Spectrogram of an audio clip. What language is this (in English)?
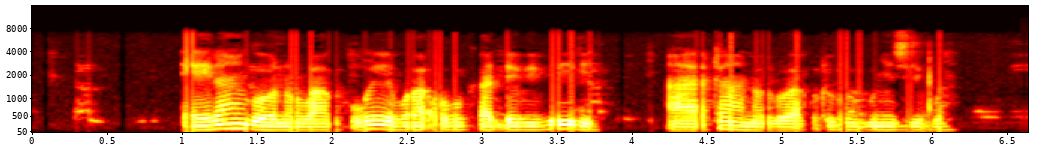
Ganda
